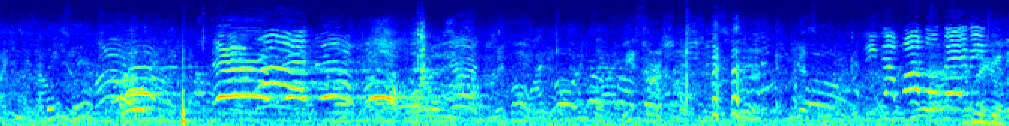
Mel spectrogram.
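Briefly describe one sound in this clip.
Young voices shout and cheer outdoors.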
